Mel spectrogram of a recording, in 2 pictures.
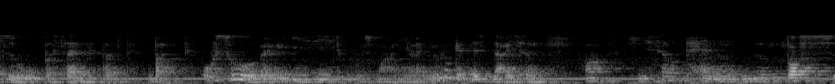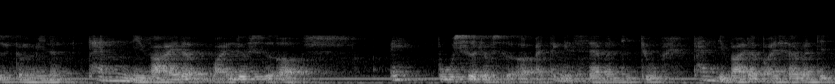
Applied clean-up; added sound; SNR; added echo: none; none; none; reverberation time 1.0 s.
